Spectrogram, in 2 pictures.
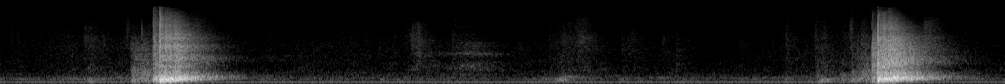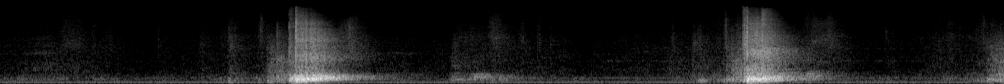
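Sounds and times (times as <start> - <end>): heavy thuds on mat: 1.3 - 2.2, 17.3 - 18.1.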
